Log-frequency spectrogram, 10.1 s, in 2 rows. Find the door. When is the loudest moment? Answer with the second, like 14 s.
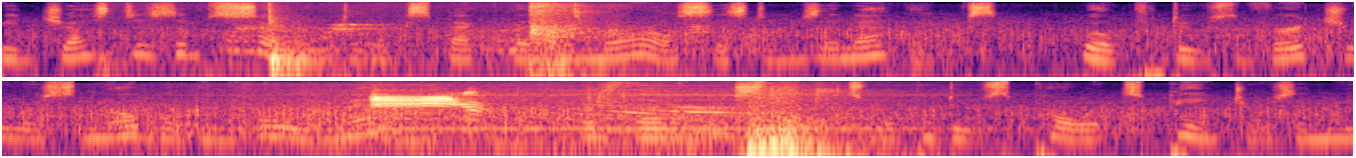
8 s.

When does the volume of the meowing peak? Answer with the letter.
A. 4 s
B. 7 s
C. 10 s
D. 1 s
B.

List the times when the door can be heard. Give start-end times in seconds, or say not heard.
1.9-2.5, 7.2-8.4.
